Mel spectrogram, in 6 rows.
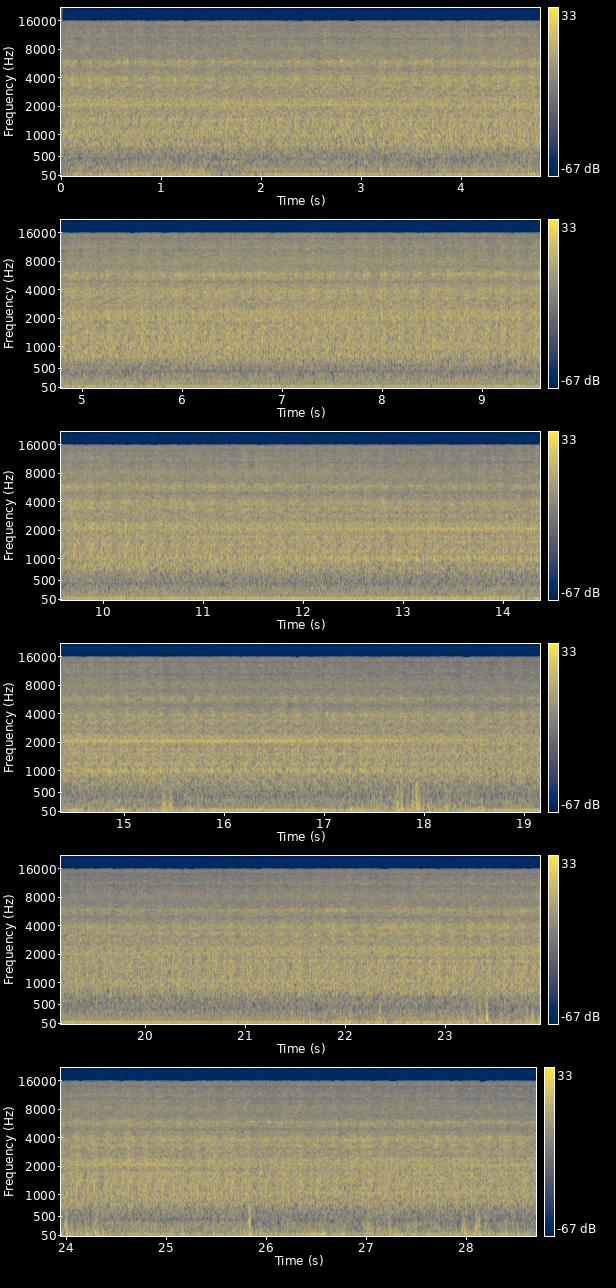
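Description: International 2554 vacuum truck's diesel engine idling steadily, its low drone turning uneven about two-thirds of the way through, with a few light knocks in the second half.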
